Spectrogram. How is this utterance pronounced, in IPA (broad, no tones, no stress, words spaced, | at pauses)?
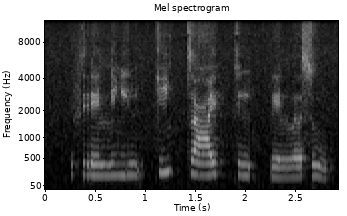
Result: frelːiʎ jiŋkːiʎtːɤ ʕe kːeŋpːelːɤ su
